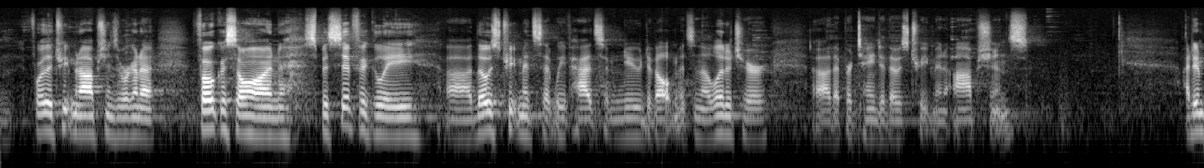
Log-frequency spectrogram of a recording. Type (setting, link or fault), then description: setting, large echoing room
